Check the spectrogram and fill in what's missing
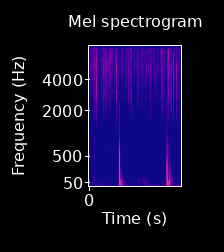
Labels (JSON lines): {"label": "biophony, double pulse", "recorder": "SoundTrap 300"}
